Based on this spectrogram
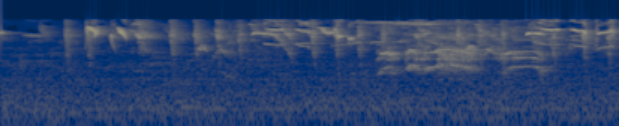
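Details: Oriental magpie-robins from Vietnam and Indonesia competing in song: rapid sharp clicks and chip notes at first, then a dense, warbling run of whistled phrases with clear descending notes near the end.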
